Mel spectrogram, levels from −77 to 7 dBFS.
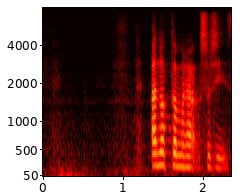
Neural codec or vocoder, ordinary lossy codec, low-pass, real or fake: codec, 16 kHz, 0.2 kbps, FocalCodec; none; 7.2 kHz; fake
